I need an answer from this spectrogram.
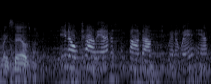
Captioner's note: on telephone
